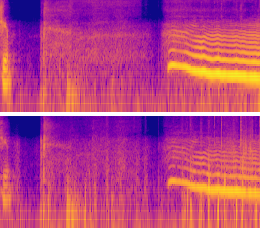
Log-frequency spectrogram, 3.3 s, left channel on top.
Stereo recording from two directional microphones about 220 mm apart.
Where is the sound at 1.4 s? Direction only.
40° left (ahead or behind).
